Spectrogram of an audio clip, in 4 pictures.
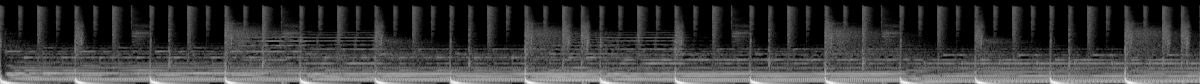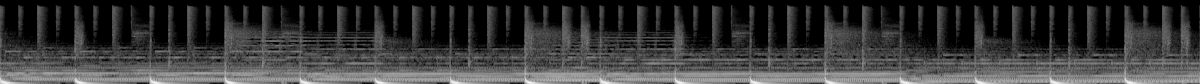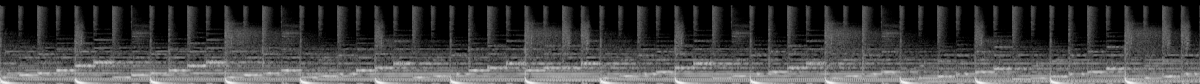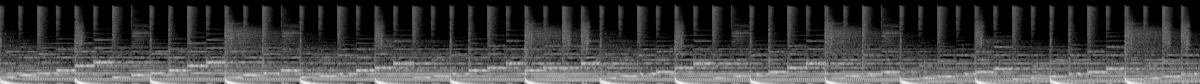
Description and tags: Sad kingdom (loopable)
A collection of loop-able sounds from MSFX’s sound pack, “Cassette ‘One’”.
These sounds were sampled, recorded and mastered through the digital audio workstation (DAW), ‘Logic Pro X’. This pack is a collection of loop-able sounds recorded and compiled over many years. Sampling equipment was a ‘HTC Desire’ (phone).
Thank you.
